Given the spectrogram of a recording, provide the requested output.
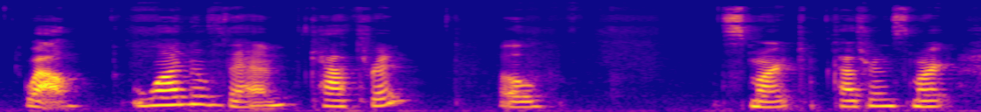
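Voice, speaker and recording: The voice has a bright, sharp tone, a slight Chilean accent, ordinary pitch variation and a fairly slow pace. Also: woman. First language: Spanish. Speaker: knitting podcaster. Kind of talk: casual video podcast chat. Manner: chatty, frequent fillers and restarts.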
